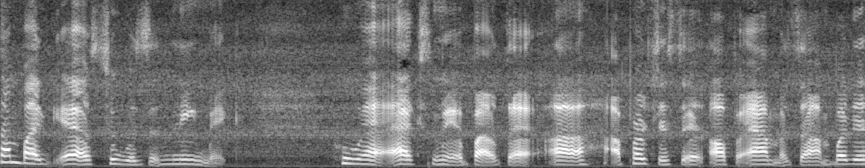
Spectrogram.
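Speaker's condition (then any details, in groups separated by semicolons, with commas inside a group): ALS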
